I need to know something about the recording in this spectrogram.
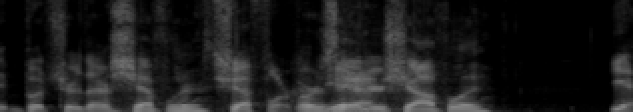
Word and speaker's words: Schauffele: Which one did I butcher there? Scheffler? Or Xander Schauffele? Yeah, Schauffele.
